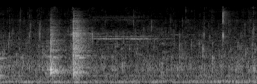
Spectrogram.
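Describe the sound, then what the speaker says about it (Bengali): The lid comes off a pot of simmering dhokar dalna, a lentil-cake curry, with two close metallic clanks, followed by a soft bubbling hiss from the pot. "ঢাকনাটা এবার খুলে নেব"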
